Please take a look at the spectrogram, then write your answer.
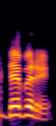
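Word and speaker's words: debere: उसने एक term use करी है डेबेरे। इसमें ई साइलेंट है। डेबेर कहते थे उसको।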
